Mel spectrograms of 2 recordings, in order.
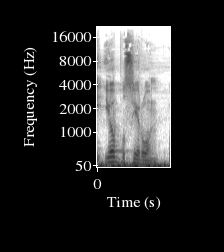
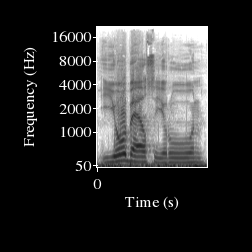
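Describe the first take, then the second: First: The b is closed flat with no echo. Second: The b is released with a bouncing echo. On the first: The speaker calls it wrong. "Some people say يبصرون without making qalqala" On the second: The speaker calls it right. "we should make qalqala and say like this"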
